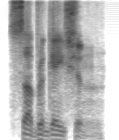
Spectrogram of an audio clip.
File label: "subrogation", British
